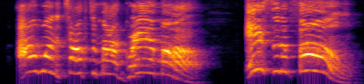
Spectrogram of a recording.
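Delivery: put-on high, loud whiny little boy shout. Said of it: "how he was acting when Stella wouldn't answer".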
